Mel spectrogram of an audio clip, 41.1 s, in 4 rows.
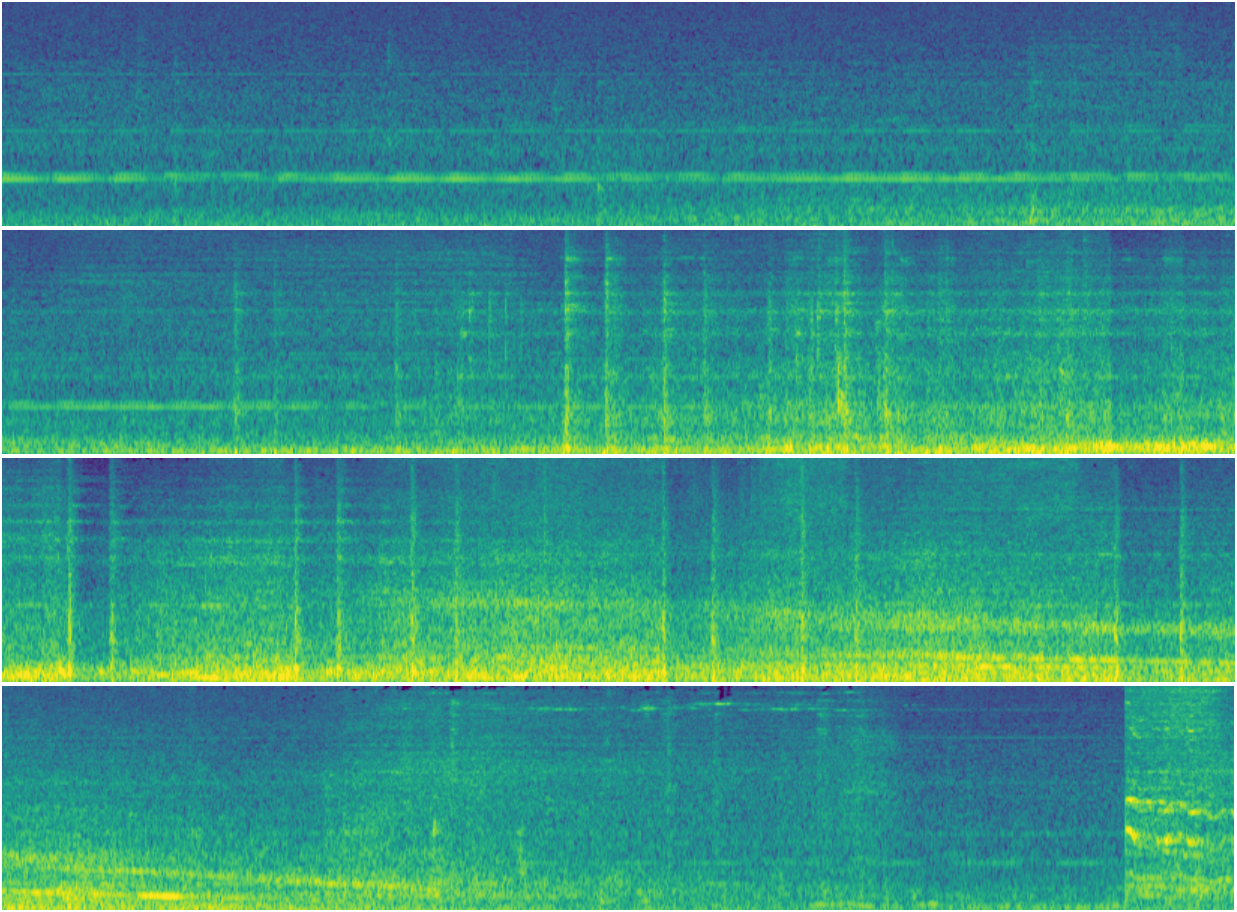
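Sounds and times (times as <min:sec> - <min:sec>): train passing: 0:00.0 - 0:41.0
train wheels clacking: 0:12.1 - 0:21.7.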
